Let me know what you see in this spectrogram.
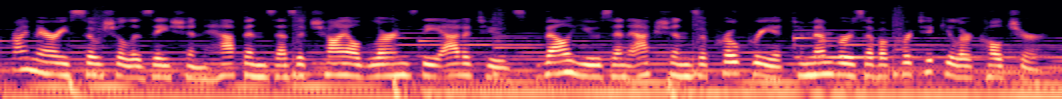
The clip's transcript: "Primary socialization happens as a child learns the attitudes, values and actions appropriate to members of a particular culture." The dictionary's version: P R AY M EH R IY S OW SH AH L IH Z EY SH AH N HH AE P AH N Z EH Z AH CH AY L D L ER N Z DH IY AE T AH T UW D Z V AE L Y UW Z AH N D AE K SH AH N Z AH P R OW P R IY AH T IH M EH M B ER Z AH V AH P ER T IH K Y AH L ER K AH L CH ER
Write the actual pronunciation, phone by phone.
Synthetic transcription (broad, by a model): P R AY M EH R IY S OW SH AH L IH Z EY SH AH N HH AE P AH N Z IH Z AH CH AY L D L ER N Z DH IY AE T AH T UW D Z V AE L Y UW Z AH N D AE K SH AH N Z AH P R OW P R IY AH T IH M EH M B ER Z AH V AH P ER T IH K Y L ER K AH L CH ER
